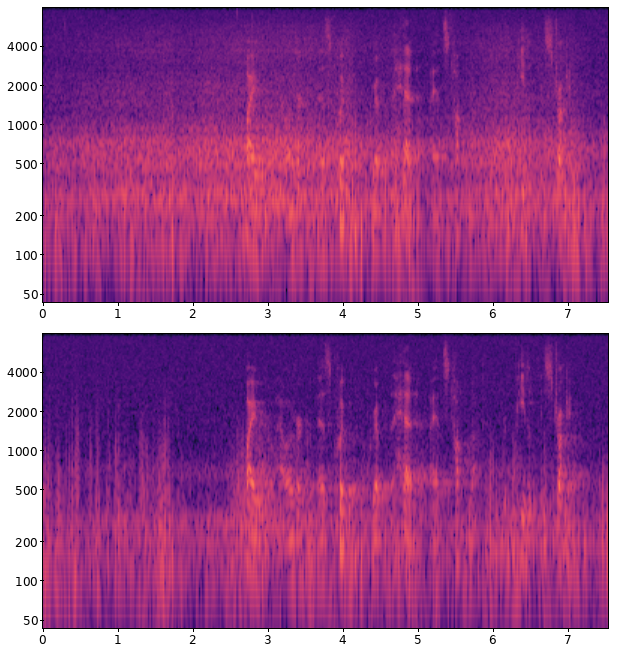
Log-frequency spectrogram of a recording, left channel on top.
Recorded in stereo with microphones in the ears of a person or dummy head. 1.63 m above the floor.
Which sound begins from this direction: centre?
A man speaking, at 2.7 s.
